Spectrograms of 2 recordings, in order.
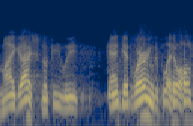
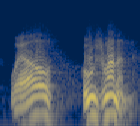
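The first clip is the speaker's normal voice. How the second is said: put-on calm, cool, collected, raised voice; 2 semitones higher, 6 dB louder than usual. Retelling an answer to a guy's question about the president: retelling a cool, collected reply. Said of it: "kind of cool and collected".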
